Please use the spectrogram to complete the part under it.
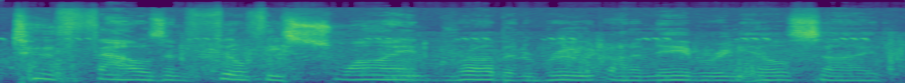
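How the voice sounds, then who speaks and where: High-voiced man slowly telling a dramatic Bible story. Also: flat delivery, noisy background. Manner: theatrical, suspenseful, with deliberate pauses. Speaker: preacher. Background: music and sound effects.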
